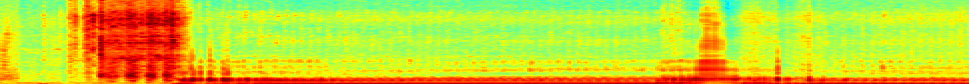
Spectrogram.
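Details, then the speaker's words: Car with an aftermarket exhaust, last run before swapping back to the stock exhaust due to a California modified-exhaust law; the starter whirrs, then the engine fires into a deep, loud rumbling idle with a brief rev. "so that's last time it's probably ever gonna sound like that but let's get the show on the road"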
